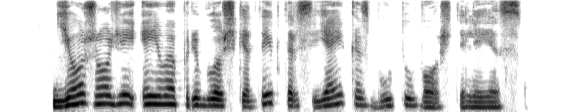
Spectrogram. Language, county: Lithuanian, Alytus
